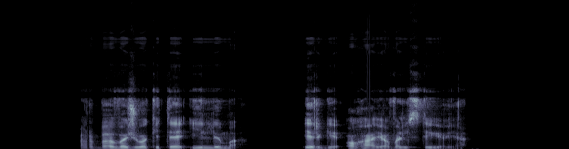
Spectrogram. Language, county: Lithuanian, Vilnius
